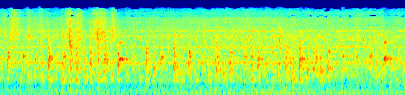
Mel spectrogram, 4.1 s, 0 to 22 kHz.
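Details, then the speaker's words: A 1999 Chevrolet Camaro, a future LS-swap project, at start-up idle. Rough, irregular knocking at about three to four per second with hiss; the engine knocks badly, cause unknown. "let's start this thing up so you can hear how bad this thing really is [Music] [Music] knocking knocking on heaven's door baby"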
